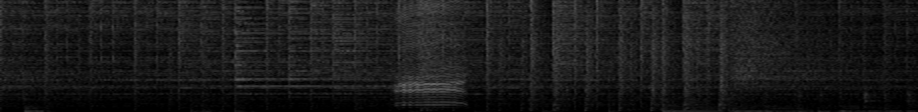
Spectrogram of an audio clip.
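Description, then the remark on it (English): A full-grown goat lets out one loud, wavering bleat partway through, lasting about half a second, set against a busy background of clattering, rhythmic noise. “For this experience, take the closest thing to a preschool child you can find. A full-grown goat is an excellent choice.”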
